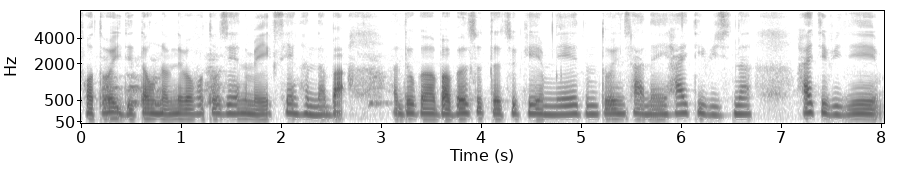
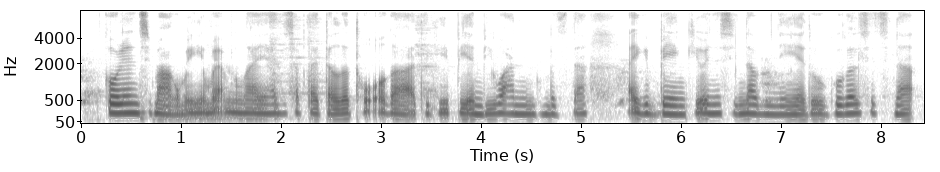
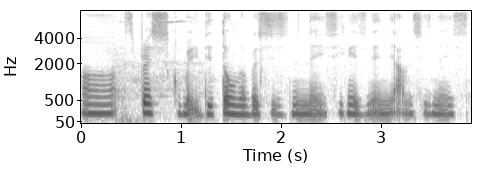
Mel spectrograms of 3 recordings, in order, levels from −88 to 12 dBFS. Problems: background sounds at intervals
